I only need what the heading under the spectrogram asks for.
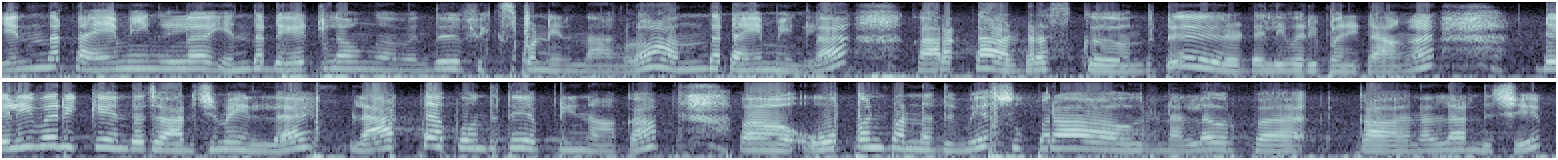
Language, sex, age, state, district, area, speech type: Tamil, female, 18-30, Tamil Nadu, Tiruvarur, rural, spontaneous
